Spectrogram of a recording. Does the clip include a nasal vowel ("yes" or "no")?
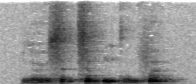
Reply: no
